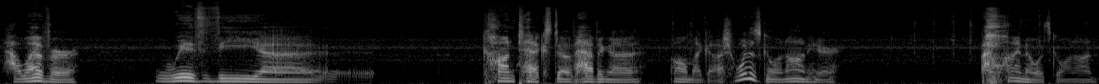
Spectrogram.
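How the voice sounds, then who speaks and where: A young man with a bright, forward, medium-pitched voice narrates each step of a live sculpting stream, speaking slowly and pausing often. He rambles and thinks aloud, correcting himself with plenty of ums, while a desk mic picks up a faint hum of room ambience in a rough recording.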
